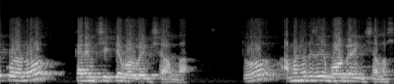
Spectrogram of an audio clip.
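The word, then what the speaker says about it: ت: এখানে আমরা অনেকে ভুল করি ত উচ্চারণ করাতে, যেহেতু আমরা ত বলি, ঠোঁট গোল করে ফেলি। না, ঠোঁট গোল করা যাবে না।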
